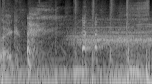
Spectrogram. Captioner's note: laughs; cheers and applause; pop music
